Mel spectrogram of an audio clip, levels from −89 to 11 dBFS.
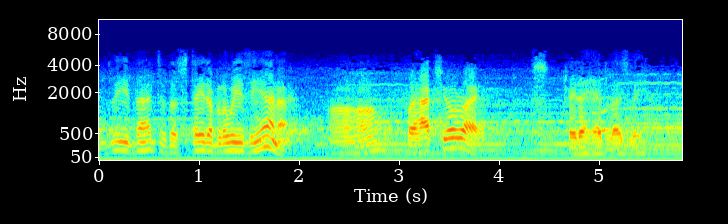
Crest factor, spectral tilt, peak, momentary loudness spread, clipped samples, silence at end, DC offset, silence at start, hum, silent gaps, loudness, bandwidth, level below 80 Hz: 16 dB; -10.5 dB/octave; -2 dBFS; 15 LU; under 0.1%; 0 s; 0.8%; 0 s; none; none; -17 LUFS; 5.4 kHz; -60 dBFS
